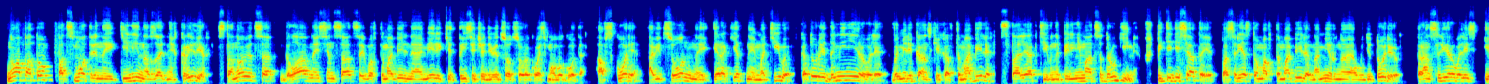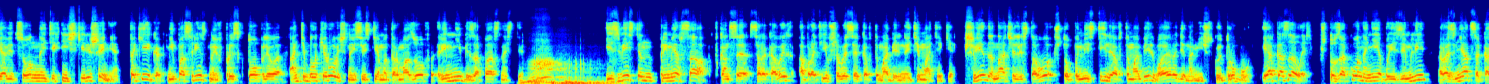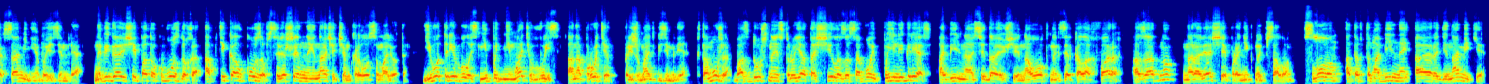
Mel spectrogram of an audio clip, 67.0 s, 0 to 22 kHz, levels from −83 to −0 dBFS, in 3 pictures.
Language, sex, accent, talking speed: Russian, male, native, 120 wpm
